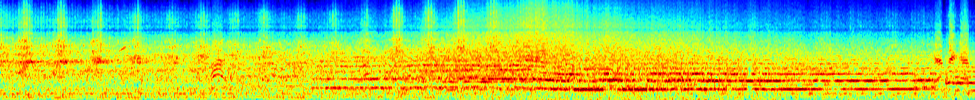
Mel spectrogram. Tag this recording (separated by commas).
Speech, Vehicle, Truck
